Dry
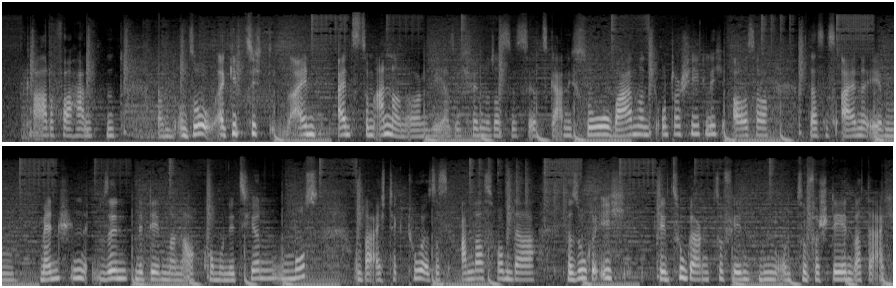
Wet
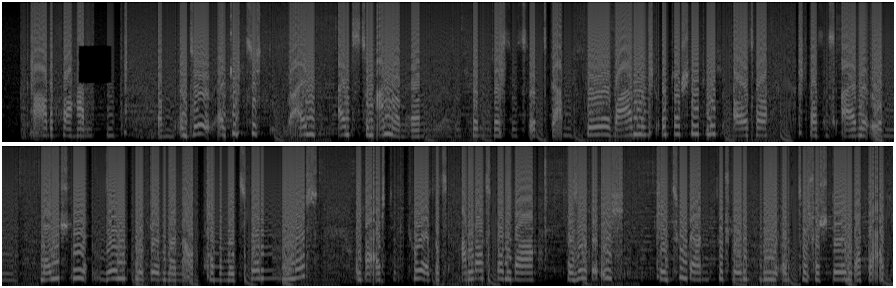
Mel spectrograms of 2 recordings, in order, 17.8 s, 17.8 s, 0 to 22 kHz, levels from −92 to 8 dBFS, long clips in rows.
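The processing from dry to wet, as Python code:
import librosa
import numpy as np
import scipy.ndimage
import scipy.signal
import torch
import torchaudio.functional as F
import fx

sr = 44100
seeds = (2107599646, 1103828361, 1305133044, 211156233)

y = fx.halfwave_hold(x, sr)
y = fx.high_shelf(y, sr, hz=9800.0, db=-8.0)
y = fx.spec_erase(y, sr, start_s=0.76, length_s=0.34, low_hz=2000.0, high_hz=6100.0)
y = np.diff(y, prepend=0.0)
y = fx.level_steps(y, sr, step_db=14)
y = y * librosa.db_to_amplitude(2.5)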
